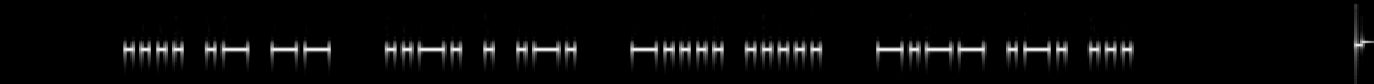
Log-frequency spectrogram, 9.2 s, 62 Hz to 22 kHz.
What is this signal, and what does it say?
Morse code, heard as a keyed tone, about 22 wpm, 700 Hz. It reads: HAM FER 65 YRS
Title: Practice QSO - Exchange 3 - More Info - 22wpm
